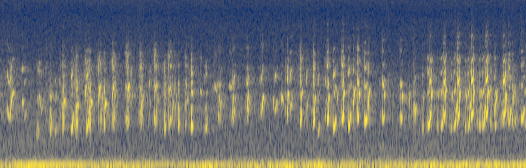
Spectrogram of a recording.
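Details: Japanese brown frogs calling in an urban wetland, many soft rapid clucking notes in dense overlapping trains throughout, over steady low traffic-like rumble.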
